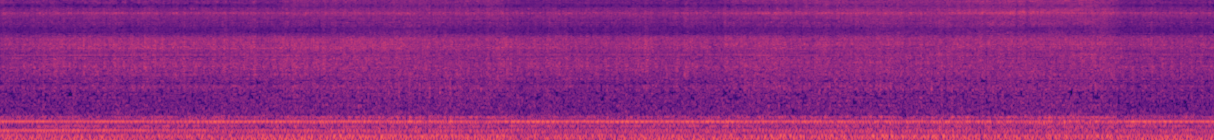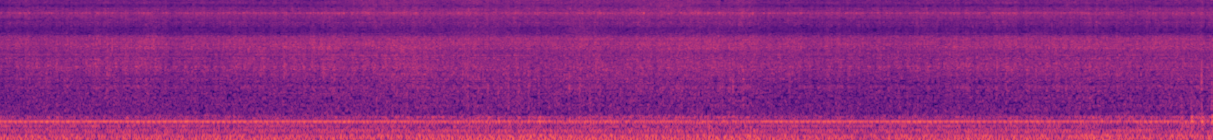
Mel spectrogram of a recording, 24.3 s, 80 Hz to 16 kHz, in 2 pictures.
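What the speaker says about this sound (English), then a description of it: "1x30 leather strop on my kind of half-ass homemade treadmill motor driven 1x30 sander" Homemade 1x30 belt sander driven by a salvaged treadmill motor, fitted with a leather strop belt for honing knives, running steadily with a constant motor hum and faint rhythmic vibration, close and unbroken for the whole stretch with no talk.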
